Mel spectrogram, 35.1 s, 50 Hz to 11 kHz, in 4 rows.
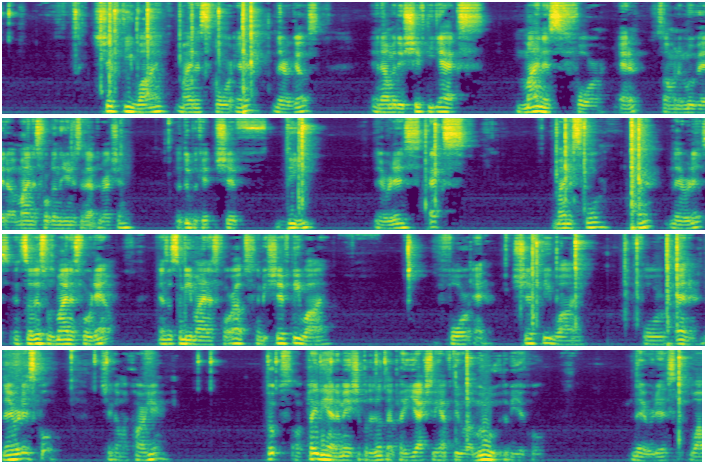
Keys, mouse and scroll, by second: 1.1 shift+d, 3.7-6.2 middle drag, 12.3 shift+d, 24.0 shift+d, 26.7-28.9 middle drag, 27.6-34.1 drag, 32.0 g.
